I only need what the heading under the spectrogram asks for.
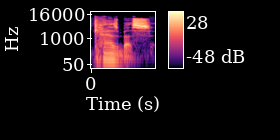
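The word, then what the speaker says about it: CASBS: Center for Advanced Study in the behavioral sciences casbahs is the way it's pronounced and it's a Stanford fellowship program that's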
